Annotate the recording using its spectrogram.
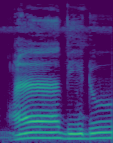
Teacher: du mad tabi'i, karena ada waw sukun sebelumnya dumma, maka dibaca panjang 2 harokat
